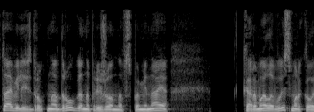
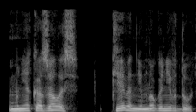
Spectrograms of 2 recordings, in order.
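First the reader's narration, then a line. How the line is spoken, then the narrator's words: Plain. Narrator (Russian): сказала она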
